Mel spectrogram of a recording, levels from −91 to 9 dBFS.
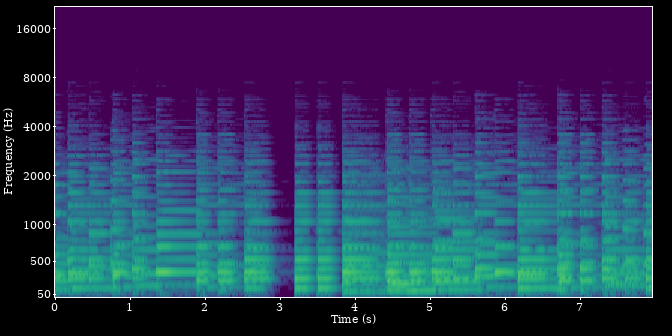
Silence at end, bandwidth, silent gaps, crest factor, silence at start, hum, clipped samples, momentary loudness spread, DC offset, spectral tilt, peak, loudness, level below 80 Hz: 0 s; 6.2 kHz; none; 16 dB; 0 s; none; under 0.1%; 5 LU; under 0.1%; -10 dB/octave; -8 dBFS; -24 LUFS; -50 dBFS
